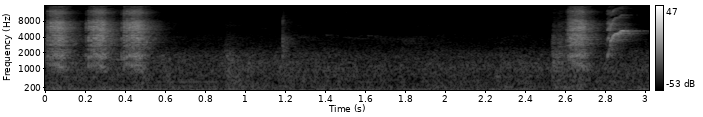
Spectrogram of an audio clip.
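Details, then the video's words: Javan grey drongo used as a lure for young birds, giving a quick triple burst of rasping, broadband notes, a long pause, then two more harsh notes ending in a brief upward whistle. "Pancingan burung bahan "SRIGUNTING ABU ABU JAWA""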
